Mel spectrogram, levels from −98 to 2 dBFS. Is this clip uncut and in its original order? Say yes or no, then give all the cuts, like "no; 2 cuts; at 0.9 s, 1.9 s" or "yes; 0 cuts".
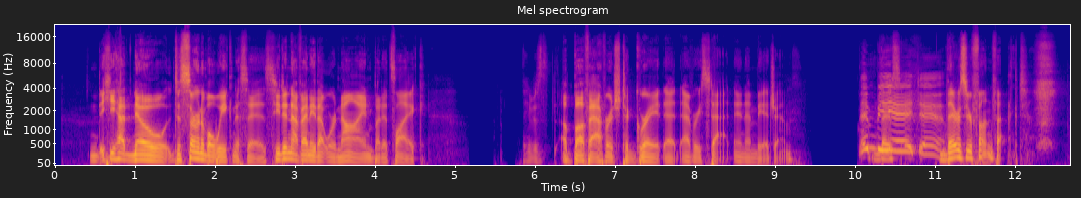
yes; 0 cuts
